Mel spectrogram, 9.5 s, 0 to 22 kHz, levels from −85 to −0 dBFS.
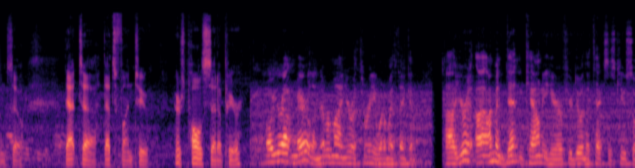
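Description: At 2.65 to 2.69 s and again at 4.13 to 4.17 s there is a brief smear, a tiny wobble where the sound skips. These are short concealed packet losses: about 20 ms went missing each time, and the receiver papered over it by extending the preceding sound before blending back.

From 6.47 to 6.64 s the sound turns into a fading buzz that thins toward near-silence before the audio resumes further on, with a piece missing. This is likely a long network dropout: roughly 160 ms never arrived, so the receiver stretched the last sound until it died away.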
